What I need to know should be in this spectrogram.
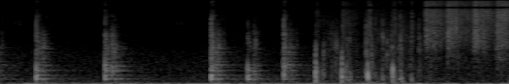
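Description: Footsteps thud on hard concrete.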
